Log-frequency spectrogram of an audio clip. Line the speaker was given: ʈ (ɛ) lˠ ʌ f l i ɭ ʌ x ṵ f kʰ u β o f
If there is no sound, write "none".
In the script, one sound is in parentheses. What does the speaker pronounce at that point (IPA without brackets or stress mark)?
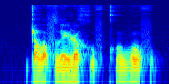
ɛ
